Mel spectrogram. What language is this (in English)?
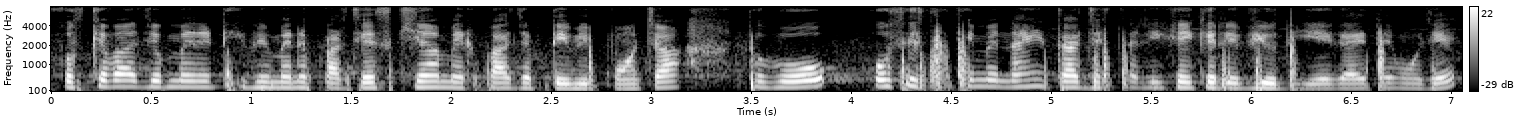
Hindi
